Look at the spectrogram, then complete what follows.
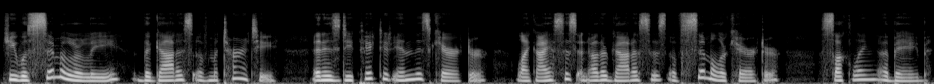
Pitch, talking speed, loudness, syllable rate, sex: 195 Hz, 155 wpm, -19 LUFS, 5.4 syllables/s, female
